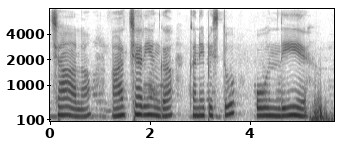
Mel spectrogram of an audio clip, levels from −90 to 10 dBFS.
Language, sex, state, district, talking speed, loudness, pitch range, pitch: Telugu, female, Andhra Pradesh, Sri Satya Sai, 40 wpm, -14 LUFS, 190-215 Hz, 200 Hz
